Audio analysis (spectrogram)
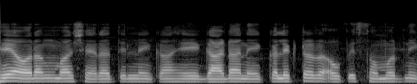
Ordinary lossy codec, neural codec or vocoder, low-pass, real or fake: none; none; none; real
